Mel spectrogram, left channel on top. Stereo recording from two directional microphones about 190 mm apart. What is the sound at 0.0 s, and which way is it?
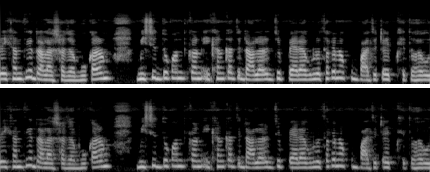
Speech, 25° left (ahead or behind).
